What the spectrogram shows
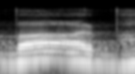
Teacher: ये तो कंठ्य ध्वनि नहीं हो सकती, क्योंकि इसमें जो है हमारे ओष्ठ बंद हो रहे हैं, तो ये ओष्ठ्य हो सकता है।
